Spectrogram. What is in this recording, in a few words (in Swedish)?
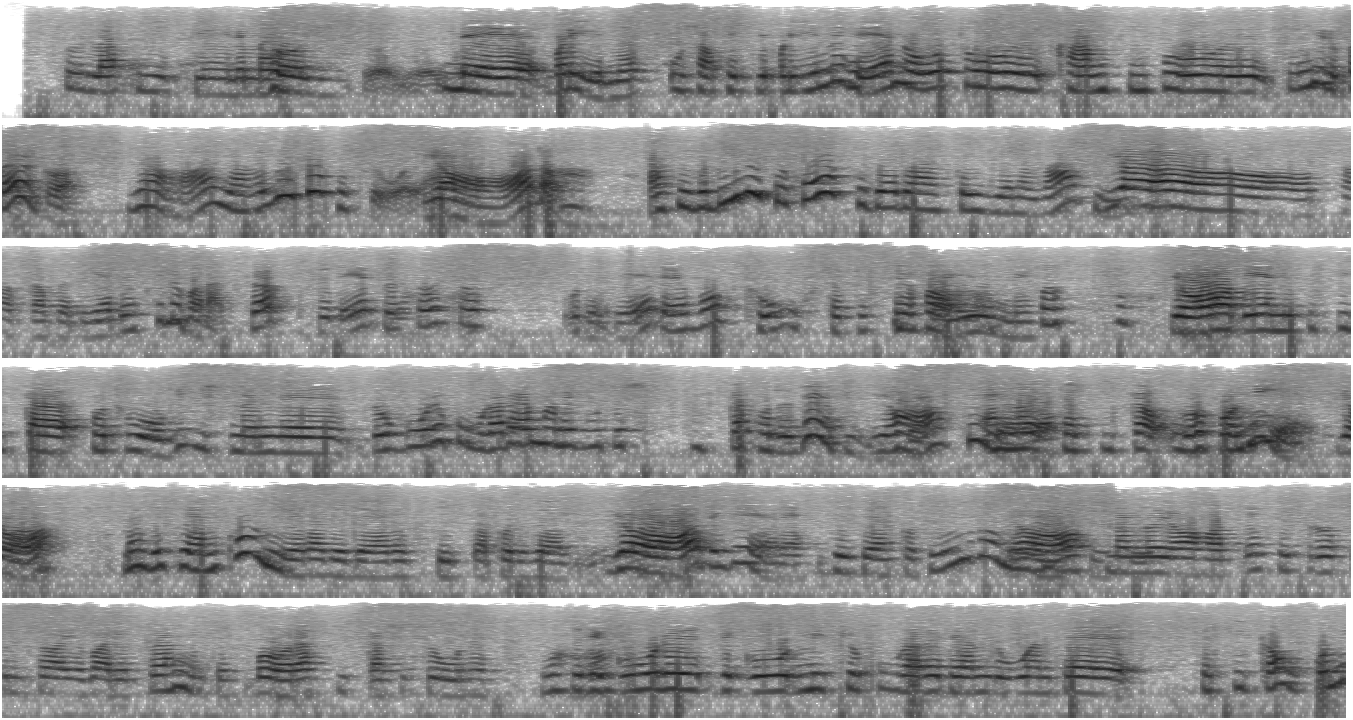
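Järvsö Hälsingland, dialekter; Folkminnen; Svenska sagor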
